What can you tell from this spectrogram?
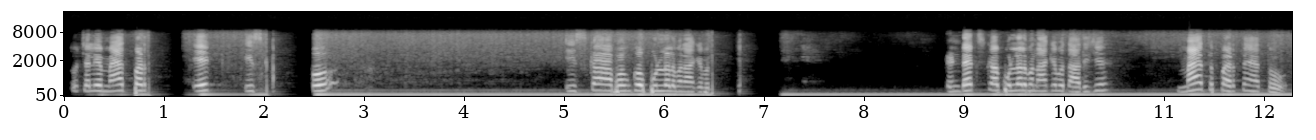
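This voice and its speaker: A woman with a high voice teaches grammar to a room of pupils. She fires questions at them and repeats each one until they answer. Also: fairly even intonation, slow pace, long pauses, a bit bright. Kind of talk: classroom grammar lesson. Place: classroom.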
